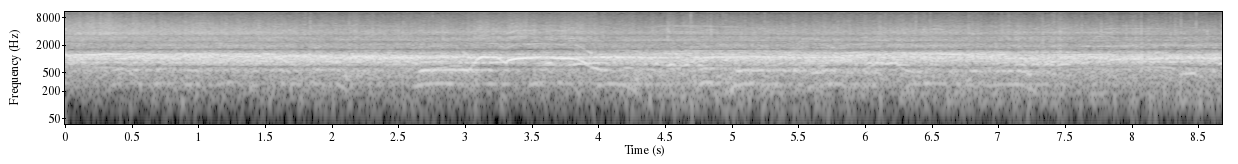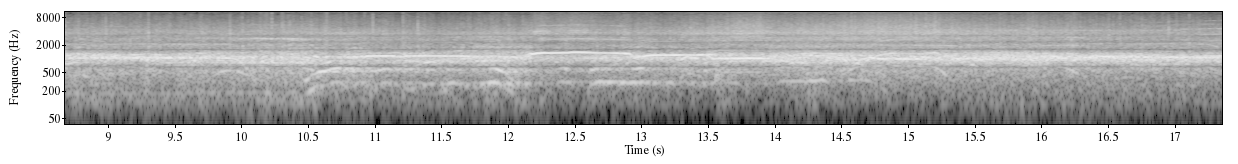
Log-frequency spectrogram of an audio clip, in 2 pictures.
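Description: Roller skate wheels roll and squeak on a hard floor in a large echoing hall.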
